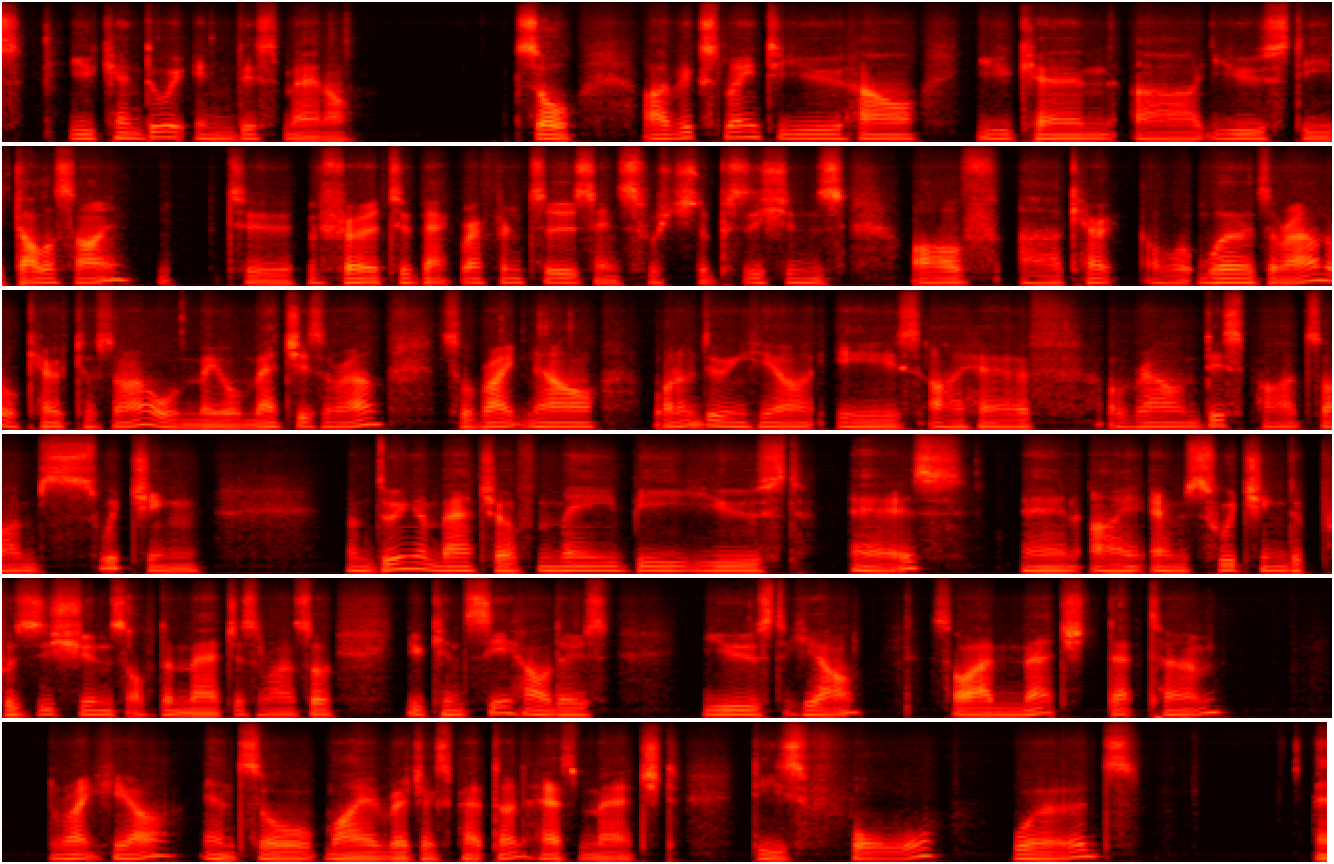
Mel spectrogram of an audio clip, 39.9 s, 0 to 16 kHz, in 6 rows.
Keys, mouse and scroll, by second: 0.2 Tab, 1.0 shift+Tab, 1.6 click, 12.3 F5, 13.8 click, 29.4 super+click, 32.0 click, 32.7 Escape.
